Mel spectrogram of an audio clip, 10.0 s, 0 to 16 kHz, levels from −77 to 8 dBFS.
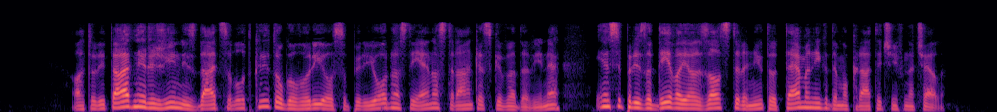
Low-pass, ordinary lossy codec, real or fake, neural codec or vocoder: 7.2 kHz; none; fake; codec, 16 kHz, 1.1 kbps, Voila-Tokenizer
